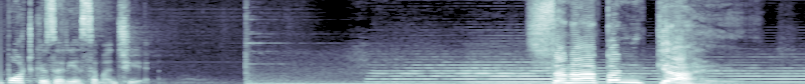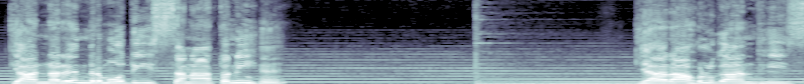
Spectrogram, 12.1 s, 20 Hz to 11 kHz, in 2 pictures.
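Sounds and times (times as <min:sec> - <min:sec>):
sustained horn-like tone: 0:02.2 - 0:12.0.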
